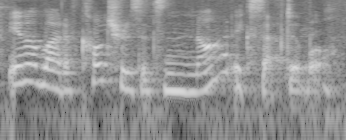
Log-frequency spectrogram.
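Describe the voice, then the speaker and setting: A woman giving an explanatory interview in a measured way with hesitant pauses. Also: fairly high pitch, creaky, mellow, a little hiss or hum. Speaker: international house director, interviewee.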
